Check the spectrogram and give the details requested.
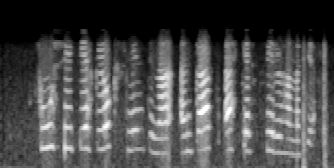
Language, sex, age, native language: Icelandic, female, 12, Icelandic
